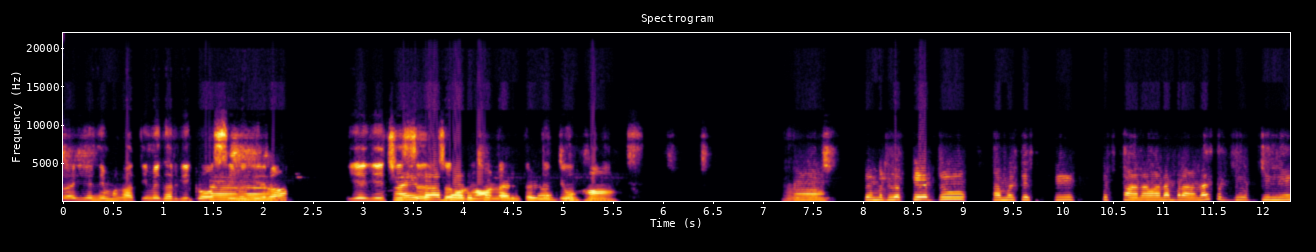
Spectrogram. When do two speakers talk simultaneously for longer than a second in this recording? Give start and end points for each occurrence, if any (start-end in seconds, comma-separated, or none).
3.3-5.4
